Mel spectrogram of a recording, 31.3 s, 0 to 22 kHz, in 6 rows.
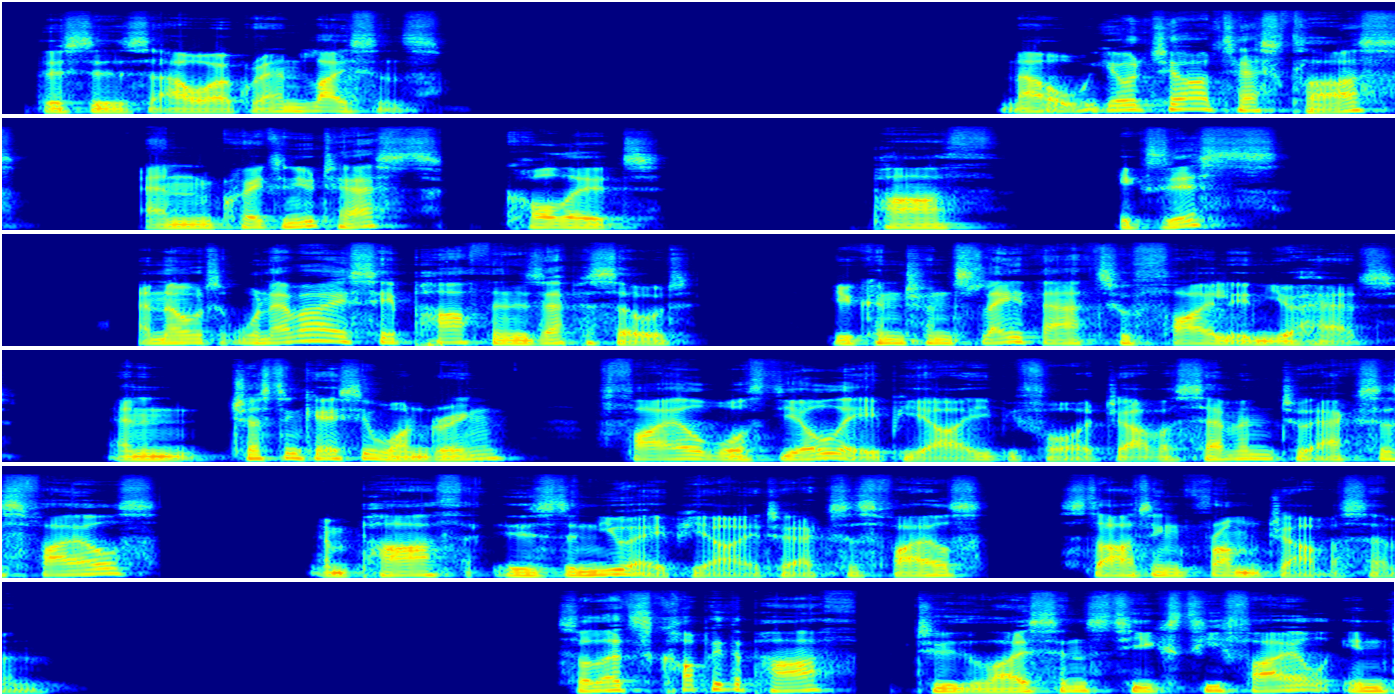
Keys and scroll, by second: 5.1 alt+Insert, 30.5 ctrl+v.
